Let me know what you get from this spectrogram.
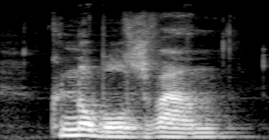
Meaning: mute swan (Cygnus olor)
- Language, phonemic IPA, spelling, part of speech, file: Dutch, /ˈknɔ.bəlˌzʋaːn/, knobbelzwaan, noun, Nl-knobbelzwaan.ogg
